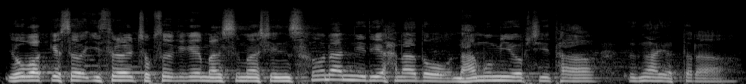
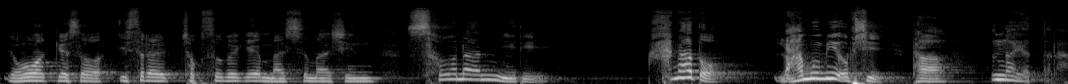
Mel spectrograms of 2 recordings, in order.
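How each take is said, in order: First: It is read at normal speed. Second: It is read slowly.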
